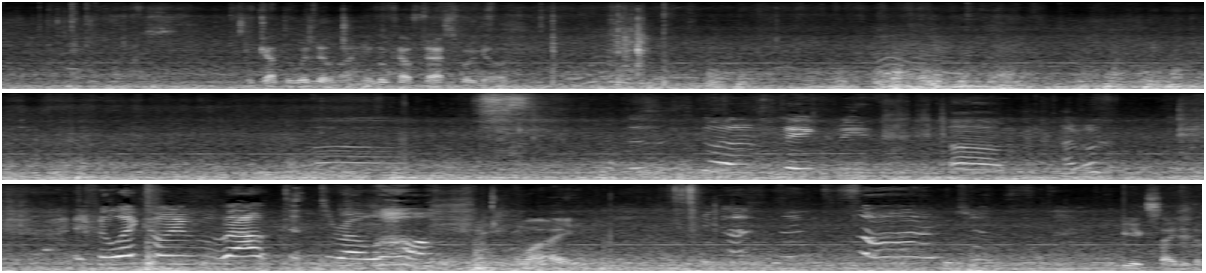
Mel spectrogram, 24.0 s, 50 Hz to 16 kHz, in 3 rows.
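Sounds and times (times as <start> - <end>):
train rumbling from inside: 0.0 - 24.0.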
